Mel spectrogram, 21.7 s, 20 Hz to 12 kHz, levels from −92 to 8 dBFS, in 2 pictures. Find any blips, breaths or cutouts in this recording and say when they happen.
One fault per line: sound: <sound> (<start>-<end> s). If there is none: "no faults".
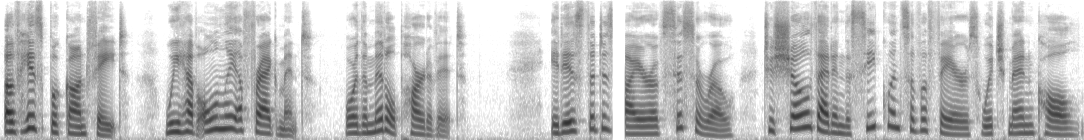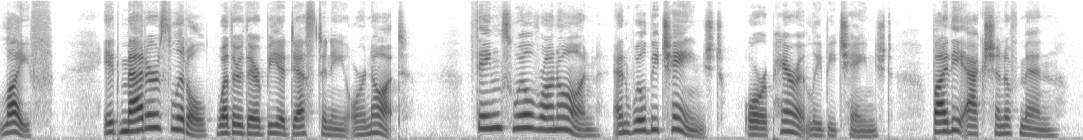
sound: dropout (6.1-6.3 s)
